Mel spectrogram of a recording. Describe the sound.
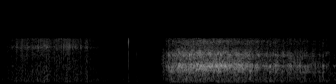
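One deep human breath: a soft, airy inhale, then after a short pause a longer, louder breathy exhale that fills the rest of the moment, with no talking.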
